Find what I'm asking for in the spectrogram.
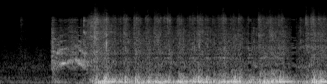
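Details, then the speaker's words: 1969 Camaro Pro Street V8 with a solid roller camshaft and electric fuel pump, cold start: short crank, fires immediately into a loud, choppy idle with an even lope; runs very well. "car runs fires immediately runs very very well obviously got a good camshaft as mentioned a solid roller"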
